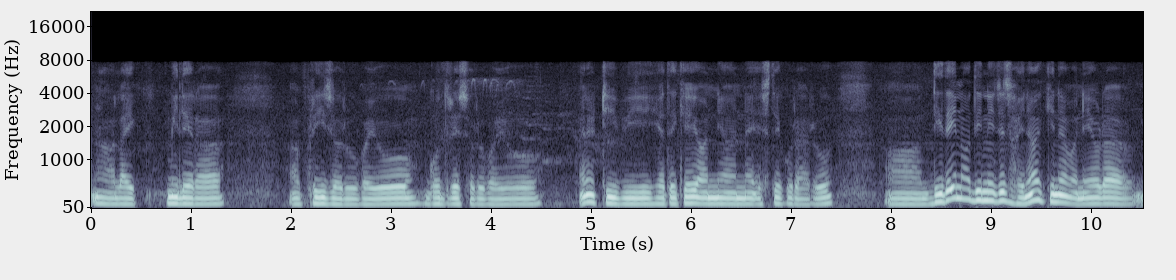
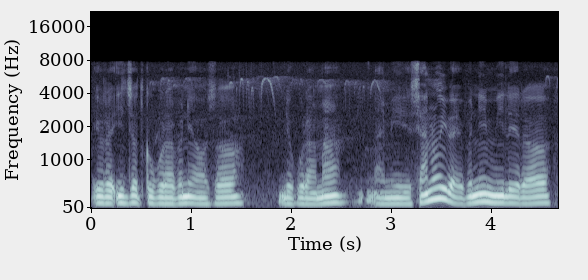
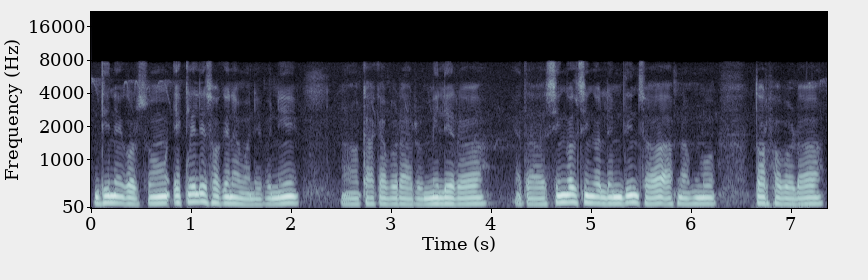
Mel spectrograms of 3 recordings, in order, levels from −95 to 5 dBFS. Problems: background sounds at intervals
